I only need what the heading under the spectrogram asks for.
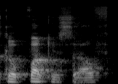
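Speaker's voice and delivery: a hint of a contemptuous Rob Manfred; dismissive brush-off. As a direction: mutter it like a cold boss waving him off. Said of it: "basically response to that was".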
